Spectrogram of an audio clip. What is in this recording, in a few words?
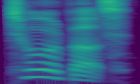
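"turbot", English; {‘tɜ:rbət}; (Ουσιαστικό)● σύαξ● συάκι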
